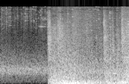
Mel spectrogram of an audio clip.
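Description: A car crashes down onto the ground in a video game.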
